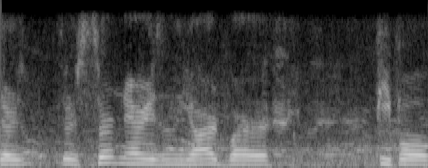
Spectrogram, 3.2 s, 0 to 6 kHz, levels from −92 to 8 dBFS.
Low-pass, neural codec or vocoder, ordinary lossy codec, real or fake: 5.4 kHz; none; AAC, 48 kbps; real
